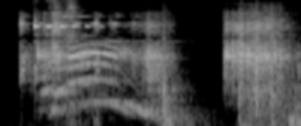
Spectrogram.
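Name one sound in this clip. A grenade is thrown with a swish.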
